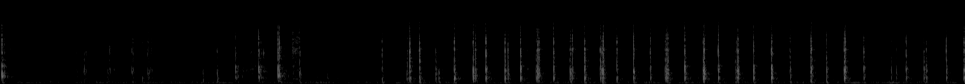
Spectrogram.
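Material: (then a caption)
Cardboard. A small, hollow blue printed cardboard takeout-style gift box with a snowman and penguin, held in the hand, is tapped rapidly with long painted nails. Quiet, dry, bright clicks with almost no ring come sparsely at first, then settle into a steady, quicker run of taps.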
